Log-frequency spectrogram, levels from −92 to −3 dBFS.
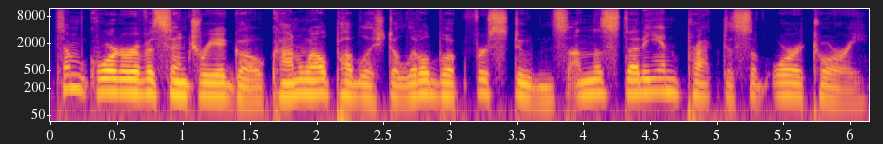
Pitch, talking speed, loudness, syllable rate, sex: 135 Hz, 195 wpm, -19 LUFS, 5.8 syllables/s, male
